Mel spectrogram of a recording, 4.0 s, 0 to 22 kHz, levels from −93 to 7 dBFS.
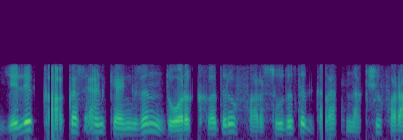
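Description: Speech over a narrowband ADPCM link, with packet loss on an ADPCM call at 0.47–0.62 s and 3.17–3.32 s. Several short gaps cut hard to silence (70 ms and 50 ms lost in total). Each time the decoder's predictor and step size lose track, so the audio resumes with brief, slight distortion.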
